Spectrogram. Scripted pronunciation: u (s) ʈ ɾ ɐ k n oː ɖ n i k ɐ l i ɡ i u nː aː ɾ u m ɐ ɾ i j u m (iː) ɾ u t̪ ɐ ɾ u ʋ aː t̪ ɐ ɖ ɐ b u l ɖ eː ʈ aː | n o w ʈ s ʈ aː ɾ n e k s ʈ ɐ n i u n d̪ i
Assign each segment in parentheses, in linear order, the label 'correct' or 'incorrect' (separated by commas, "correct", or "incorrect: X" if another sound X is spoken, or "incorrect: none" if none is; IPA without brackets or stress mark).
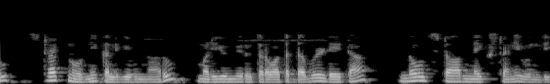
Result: correct, correct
